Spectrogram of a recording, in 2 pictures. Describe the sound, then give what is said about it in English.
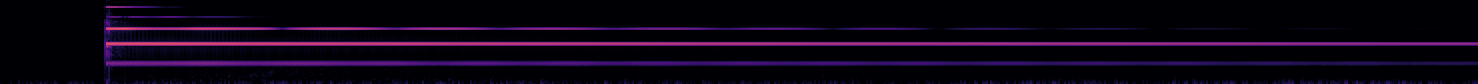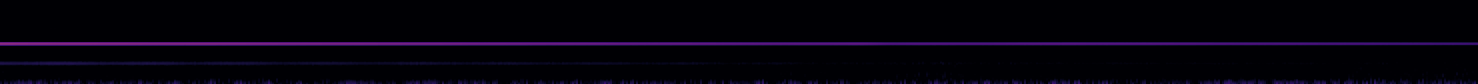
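A single meditation bell is struck once at the end of a meditation, its clear, bright tone ringing out alone and slowly fading over many seconds into near silence. “As we complete our meditation, I invite you to listen to the sound of the bell.”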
